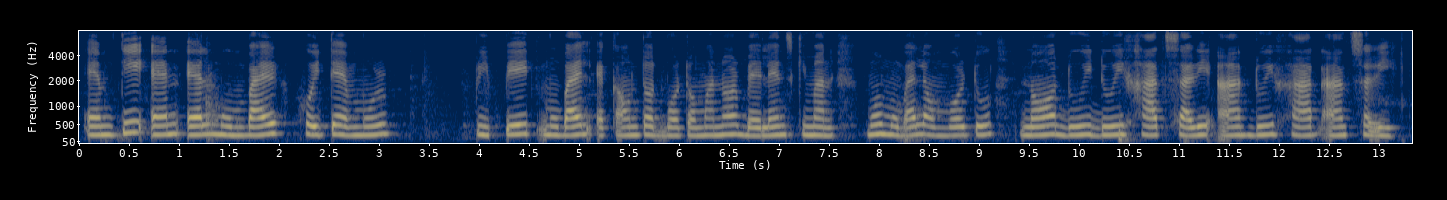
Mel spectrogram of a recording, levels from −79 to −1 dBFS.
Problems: background sounds at intervals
